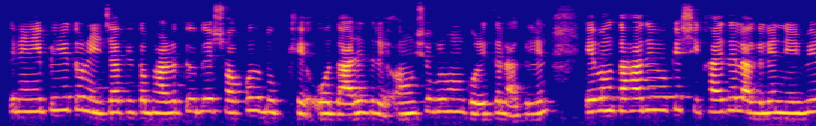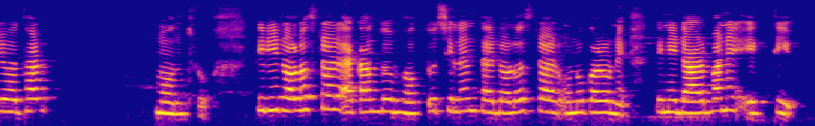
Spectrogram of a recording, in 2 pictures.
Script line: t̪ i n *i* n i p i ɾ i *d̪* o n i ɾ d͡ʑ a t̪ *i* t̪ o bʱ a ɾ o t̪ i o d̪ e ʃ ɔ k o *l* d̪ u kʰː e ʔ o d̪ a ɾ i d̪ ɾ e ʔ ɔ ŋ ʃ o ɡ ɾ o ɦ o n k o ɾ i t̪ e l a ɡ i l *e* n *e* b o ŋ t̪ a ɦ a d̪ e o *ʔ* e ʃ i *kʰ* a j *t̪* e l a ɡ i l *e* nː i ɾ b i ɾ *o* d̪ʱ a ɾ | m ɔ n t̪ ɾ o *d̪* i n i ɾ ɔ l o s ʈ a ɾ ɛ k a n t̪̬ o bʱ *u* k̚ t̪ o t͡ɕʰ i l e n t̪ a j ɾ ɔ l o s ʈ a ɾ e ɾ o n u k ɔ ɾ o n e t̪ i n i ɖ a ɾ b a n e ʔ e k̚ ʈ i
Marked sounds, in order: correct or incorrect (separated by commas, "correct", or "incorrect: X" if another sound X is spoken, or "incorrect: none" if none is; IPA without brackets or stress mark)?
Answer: correct, incorrect: t̪, correct, correct, correct, correct, incorrect: k, correct, correct, correct, correct, incorrect: t̪, incorrect: o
